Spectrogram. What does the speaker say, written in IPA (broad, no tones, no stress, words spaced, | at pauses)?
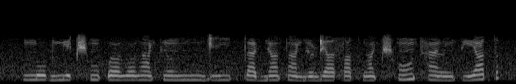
n̪oɡmʲɛt͡ʃʰũ ʔoðˤuðˤã kʲõŋĩŋĩɡ ɦiʔt̪a bʲũtˤẽɡʲõ ɖesˤɛtˤɡõ t͡ʃʰõtʰãlĩ pʲetˤ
